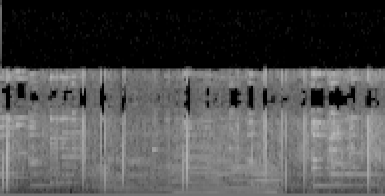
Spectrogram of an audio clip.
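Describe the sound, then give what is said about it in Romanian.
A cow named Joiana lets out one long, drawn-out moo that slides downward in pitch near the end, with a few sharp clicks or clanks scattered before and after. “Firai tu să fii de vacă, nătântoală, prostănacă.”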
